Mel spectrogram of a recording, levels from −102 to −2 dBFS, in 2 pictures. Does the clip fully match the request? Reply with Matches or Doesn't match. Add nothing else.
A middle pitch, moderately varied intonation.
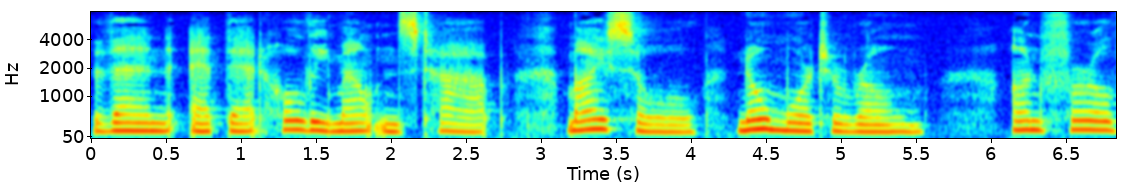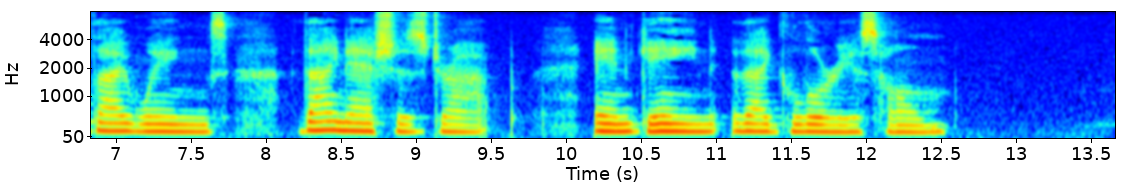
Doesn't match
